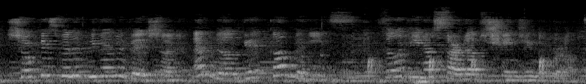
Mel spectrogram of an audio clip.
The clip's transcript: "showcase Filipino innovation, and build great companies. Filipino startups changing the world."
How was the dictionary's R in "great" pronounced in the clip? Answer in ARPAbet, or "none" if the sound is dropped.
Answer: none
